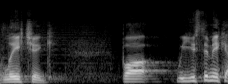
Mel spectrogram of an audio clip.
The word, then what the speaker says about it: Ledaig: And that's what I sense in Leitchig. You know, the fact that it's spelled L-E-D-A-I-G and it's pronounced Leitchig is one early indicator of a high-quality single malt scotch.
